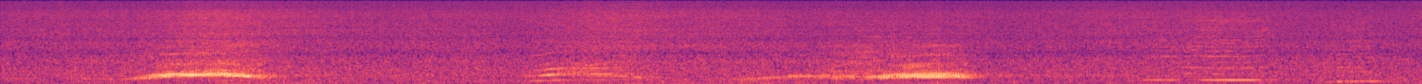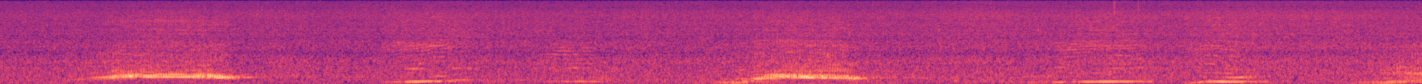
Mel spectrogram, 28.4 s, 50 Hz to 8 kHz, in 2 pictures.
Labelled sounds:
15.7	15.9	humpback whale, 3.7 to 4.0 kHz
18.3	18.7	humpback whale, 1.4 to 1.7 kHz

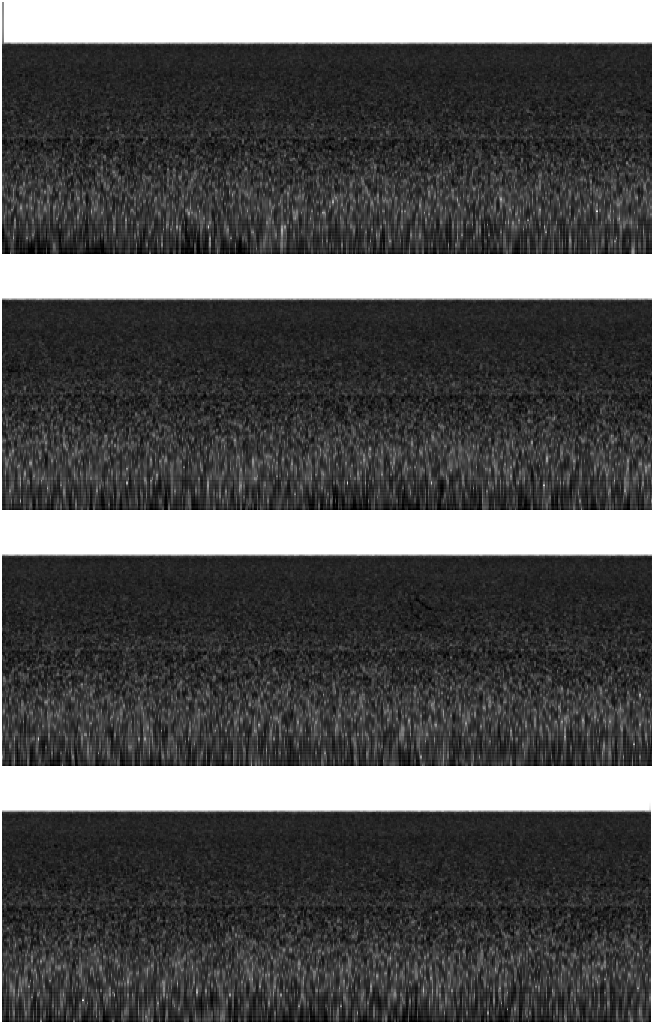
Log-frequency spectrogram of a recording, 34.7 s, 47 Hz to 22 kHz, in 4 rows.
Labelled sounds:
22.8	23.1	killer whale, 2.1 to 2.8 kHz

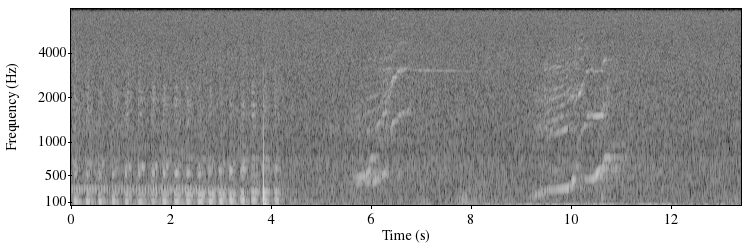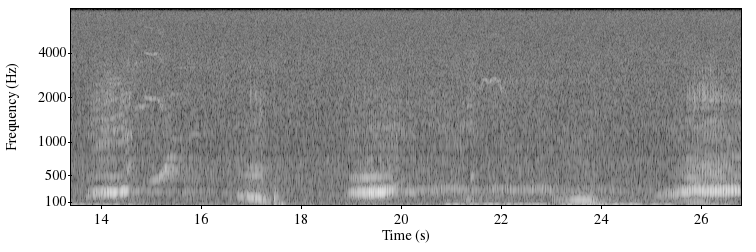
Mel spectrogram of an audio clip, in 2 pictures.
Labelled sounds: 5.9	6.8	humpback whale, 1.1 to 3.3 kHz
9.4	11.0	humpback whale, 0.80 to 3.4 kHz
14.1	15.6	humpback whale, 0.96 to 4.2 kHz
21.5	22.1	humpback whale, 2.1 to 2.8 kHz
25.7	25.9	humpback whale, 1.9 to 2.4 kHz

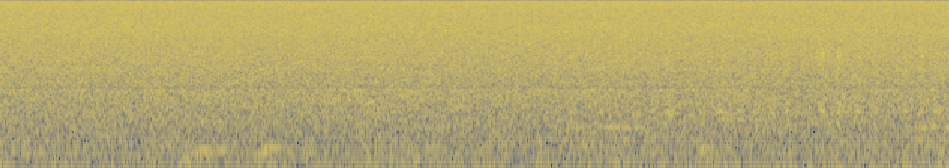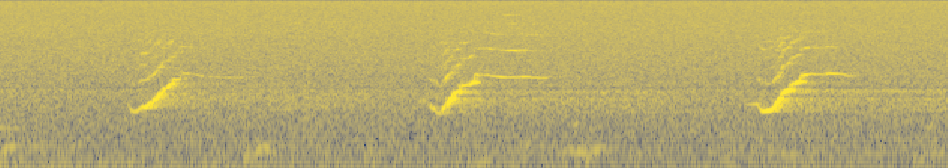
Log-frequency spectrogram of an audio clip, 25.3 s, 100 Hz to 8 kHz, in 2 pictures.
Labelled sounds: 14.5	15.2	humpback whale, 0.80 to 1.7 kHz
18.7	20.0	humpback whale, 0.80 to 5.4 kHz
23.0	24.1	humpback whale, 0.80 to 2.0 kHz

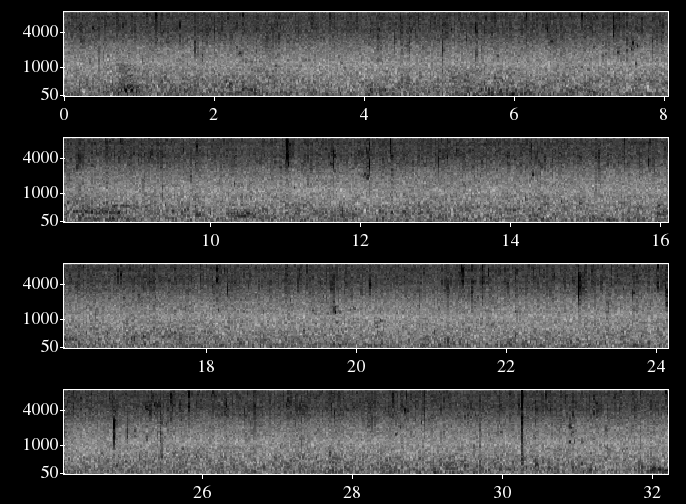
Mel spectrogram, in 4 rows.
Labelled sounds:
0.7	1.0	humpback whale, 0.91 to 1.2 kHz

